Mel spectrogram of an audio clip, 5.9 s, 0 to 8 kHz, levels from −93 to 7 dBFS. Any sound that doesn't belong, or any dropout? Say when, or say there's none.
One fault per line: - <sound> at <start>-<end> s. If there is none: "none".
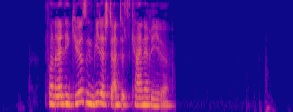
none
